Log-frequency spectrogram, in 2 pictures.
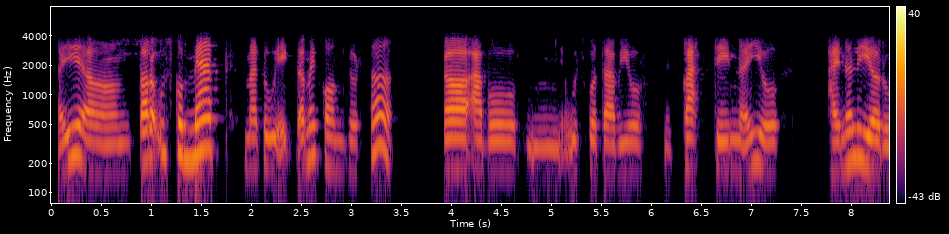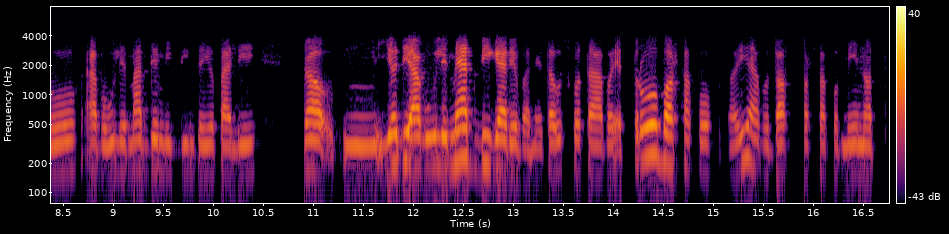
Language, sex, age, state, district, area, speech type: Nepali, female, 45-60, West Bengal, Darjeeling, rural, conversation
